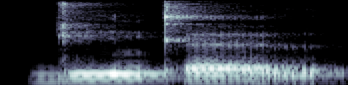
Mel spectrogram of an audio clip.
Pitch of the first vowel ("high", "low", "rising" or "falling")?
low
